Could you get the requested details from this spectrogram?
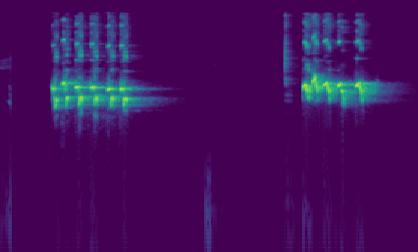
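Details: Sooty-headed bulbul female calling a male, a sharp fighting call used to make bulbuls reply: two brief bursts of rapid, buzzy chattering, each about a second long, separated by a silence.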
